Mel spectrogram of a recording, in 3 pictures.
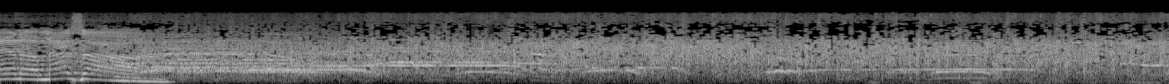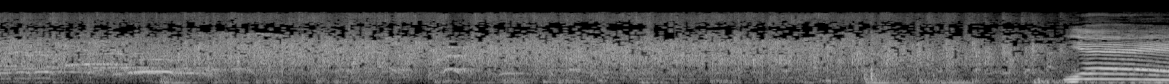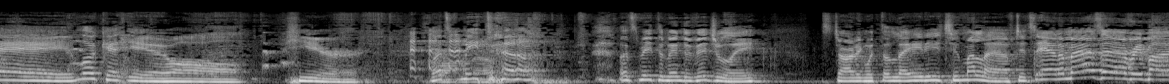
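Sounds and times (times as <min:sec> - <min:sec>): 
speech: 0:00.0 - 0:01.6, 0:22.4 - 0:27.1, 0:27.7 - 0:28.9, 0:29.6 - 0:31.0, 0:31.7 - 0:35.0
studio audience applause on a live show: 0:01.2 - 0:24.1
laughter: 0:21.6 - 0:23.2, 0:25.5 - 0:29.4.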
